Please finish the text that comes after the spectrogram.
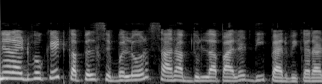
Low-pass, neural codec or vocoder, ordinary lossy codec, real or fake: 7.2 kHz; none; MP3, 64 kbps; real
